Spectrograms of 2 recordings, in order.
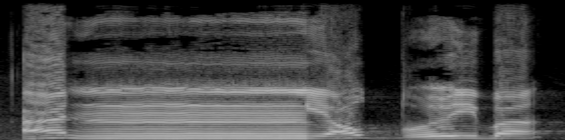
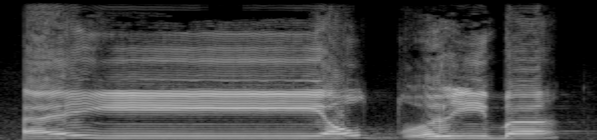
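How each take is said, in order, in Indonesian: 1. Bunyi n diucapkan dengan jelas sebelum y. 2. Bunyi n menyatu, sengau, ke dalam y. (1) "Jangan bunyi an yadriba" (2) "dia bunyi ai ai yadriba"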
